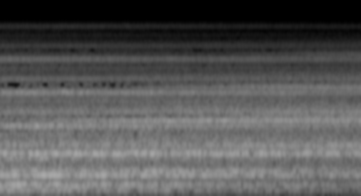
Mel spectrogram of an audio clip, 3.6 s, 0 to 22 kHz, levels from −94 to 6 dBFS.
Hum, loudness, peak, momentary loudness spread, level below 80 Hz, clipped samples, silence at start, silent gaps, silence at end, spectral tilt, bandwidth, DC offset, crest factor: none; -28 LUFS; -16 dBFS; 3 LU; -62 dBFS; under 0.1%; 0 s; none; 0 s; -3.5 dB/octave; 13.5 kHz; under 0.1%; 14 dB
